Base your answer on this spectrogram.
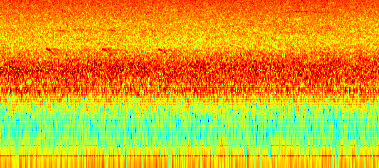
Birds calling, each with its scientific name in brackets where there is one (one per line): Northern Cardinal (Cardinalis cardinalis)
